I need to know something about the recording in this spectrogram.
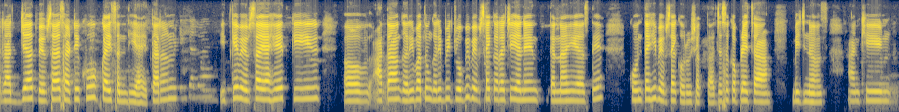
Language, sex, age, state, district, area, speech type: Marathi, female, 30-45, Maharashtra, Nagpur, urban, spontaneous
